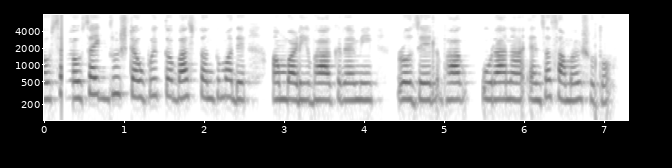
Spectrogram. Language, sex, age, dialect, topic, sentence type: Marathi, female, 25-30, Varhadi, agriculture, statement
